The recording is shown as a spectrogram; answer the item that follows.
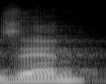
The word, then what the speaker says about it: Zin: Or they think it's Zen, Z-E-N, right?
